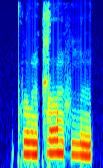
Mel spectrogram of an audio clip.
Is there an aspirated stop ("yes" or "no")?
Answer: yes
